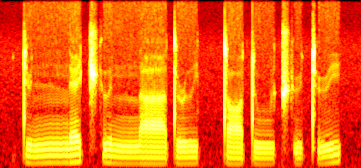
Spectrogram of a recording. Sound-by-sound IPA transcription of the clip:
t ʉ nː ɛ t͡ʃʼ ɯ nː aː t ɹ ɯ i̯ tː ɒ t uː t͡ʃʼ ʉ tʼ ʉ i̯

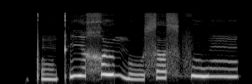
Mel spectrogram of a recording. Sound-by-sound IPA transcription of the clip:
pʼ ũ˩ kʼ i˥ χ ɯ˥ n̪ u˩ s ʌ˧ s f u˥ w ũ˥

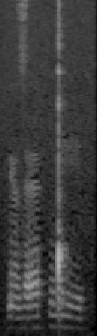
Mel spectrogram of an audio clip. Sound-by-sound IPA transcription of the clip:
ɾʲ ə̃ z ɛ | ŋ͡ǃ i

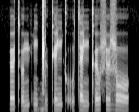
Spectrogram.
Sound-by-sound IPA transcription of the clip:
ø˦ tʼ ɵ˨ mʲ æ̰˦ ɲ ɡ͡ǁ ʉ˦ kʼ e˦ ɲ kʼ o̰˨ u̯ t ɛ˦˨ ɲ kʼ ø˦ u̯ ɬ ʉ˦ ɮ o˦˨

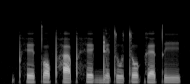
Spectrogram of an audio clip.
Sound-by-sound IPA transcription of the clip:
pʰ e˦˨ t̪ ɔ˦ pʰ a˧ pʰ e˦ ɡ ɖ e˧ t u˨ t o˦ k ɛ˧ t̪ i˦

